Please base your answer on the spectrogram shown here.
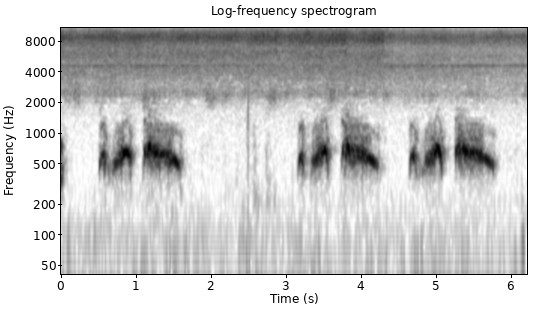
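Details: Spotted dove giving a lure call to draw in birds; three phrases of soft coos, each a quick double note and a drawn-out falling coo, over steady background hiss.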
